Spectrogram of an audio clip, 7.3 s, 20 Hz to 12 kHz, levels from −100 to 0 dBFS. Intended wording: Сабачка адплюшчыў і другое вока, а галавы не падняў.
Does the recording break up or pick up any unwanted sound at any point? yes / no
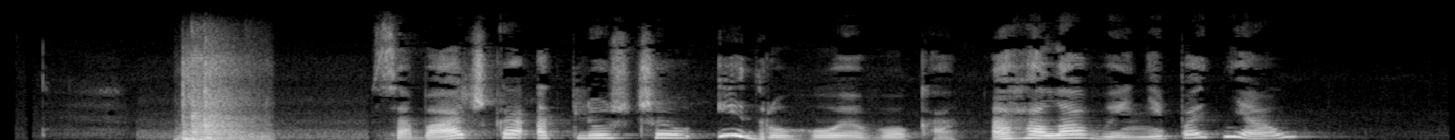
yes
